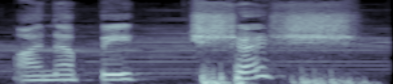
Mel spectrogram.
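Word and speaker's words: ಅನಪೇಕ್ಷಃ: ಪ್ರಿಯಹ ಅನಪೇಕ್ಷಶುಚಿರ್ದಕ್ಷ ಅನಪೇಕ್ಷಶುಚಿರ್ ದಕ್ಷ ಇಲ್ಲಿ ಅನಪೇಕ್ಷ ಪೆ ಮೇಲೆ ಆಘಾತ ಇದೆ ಪೆ ದೀರ್ಘ ಆನಂತರ ಕ್ಷ ಕ ಕೆ ಷಟ್ಕೋನಶದ ಒತ್ತು ಅನಪೇಕ್ಷಶ್ ಅಲ್ಲಿ ಬರುವ ವಿಸರ್ಗದ ಉಚ್ಚಾರಣೆ ಶ್ರಾಕೆಟ್ ಅಲ್ಲಿ ಕೊಟ್ಟಿದ್ದಾರೆ ಅನಪೇಕ್ಷಶುಚಿರ್ದಕ್ಷ ಶುಚಿರ್ದಕ್ಷ ಮುಂದೆ ಉದಾಸೀನೋ ಉದಾಸಿನೋ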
